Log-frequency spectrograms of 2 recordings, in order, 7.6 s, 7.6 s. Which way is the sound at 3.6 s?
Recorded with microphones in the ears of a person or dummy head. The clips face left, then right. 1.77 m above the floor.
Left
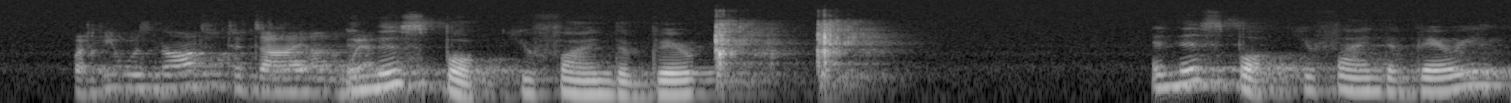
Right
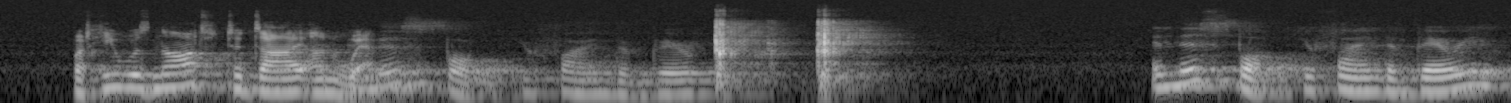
25° right (ahead or behind).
